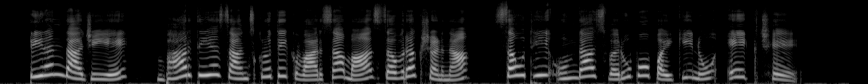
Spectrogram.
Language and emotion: Gujarati, neutral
